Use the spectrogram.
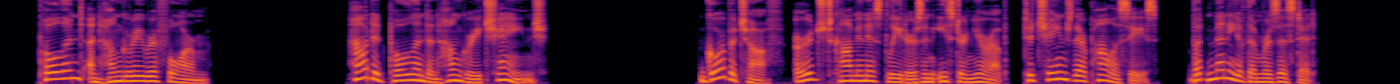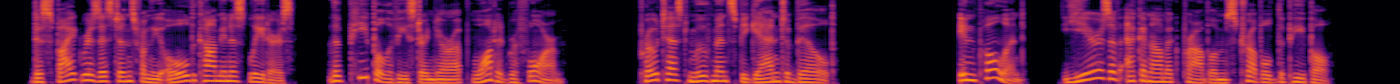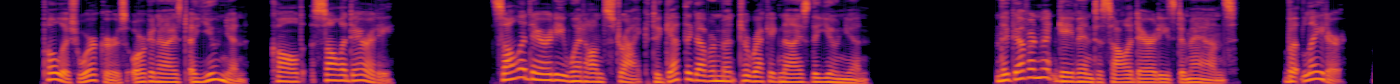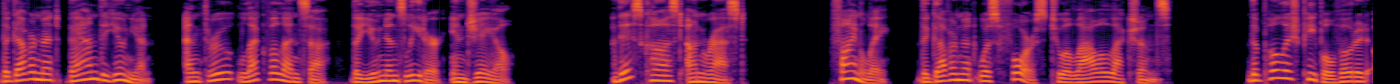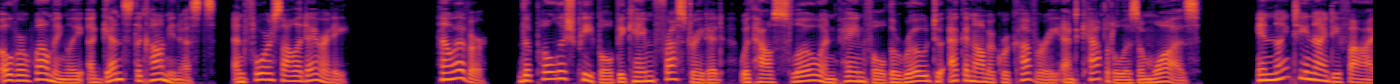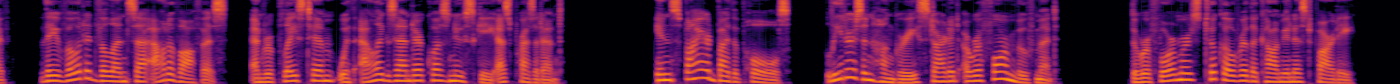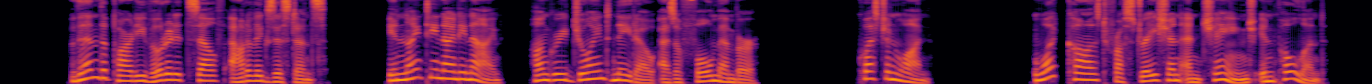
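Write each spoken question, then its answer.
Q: What caused frustration and change in Poland?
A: Economic problems and the slow, painful road to recovery led to Solidarity strikes, elections, and voting Walesa out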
